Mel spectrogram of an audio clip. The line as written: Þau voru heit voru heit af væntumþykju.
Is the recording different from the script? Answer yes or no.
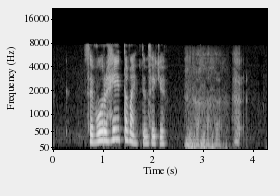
yes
